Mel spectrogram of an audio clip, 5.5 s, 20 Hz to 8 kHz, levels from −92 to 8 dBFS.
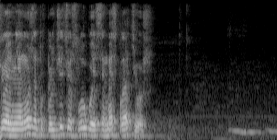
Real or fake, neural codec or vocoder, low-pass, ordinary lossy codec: real; none; 7.2 kHz; AAC, 48 kbps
